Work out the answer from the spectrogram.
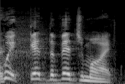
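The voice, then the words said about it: Poor put-on Australian accent. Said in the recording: “What accent was that? ... I'm not a very good Australian, I guess.”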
